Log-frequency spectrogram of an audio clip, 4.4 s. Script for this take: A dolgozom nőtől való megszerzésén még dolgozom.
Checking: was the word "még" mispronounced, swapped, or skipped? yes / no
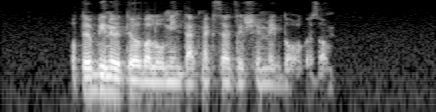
no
